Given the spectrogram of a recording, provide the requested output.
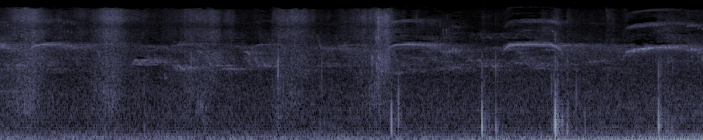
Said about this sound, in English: Try to walk with the sound of my footsteps so that we can stay together.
